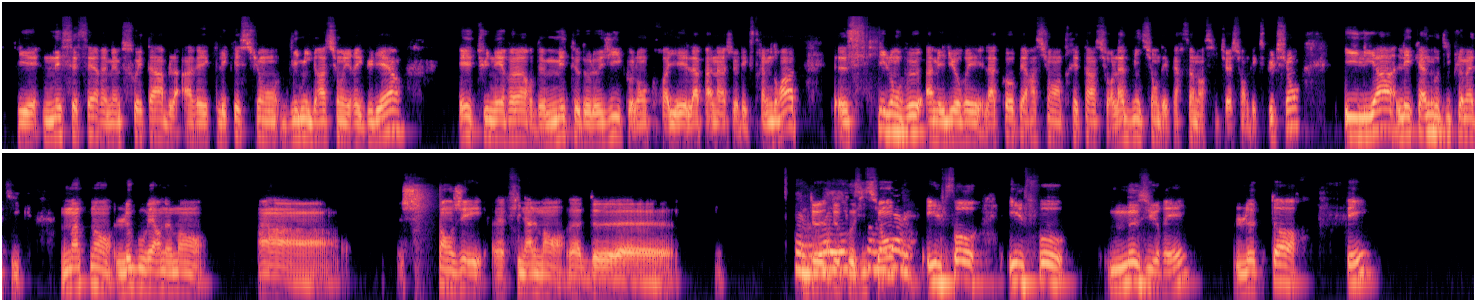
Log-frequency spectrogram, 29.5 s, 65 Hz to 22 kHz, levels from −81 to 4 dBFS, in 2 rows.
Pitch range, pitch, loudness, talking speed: 95-140 Hz, 110 Hz, -17 LUFS, 135 wpm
